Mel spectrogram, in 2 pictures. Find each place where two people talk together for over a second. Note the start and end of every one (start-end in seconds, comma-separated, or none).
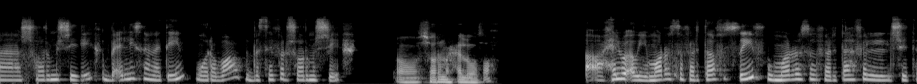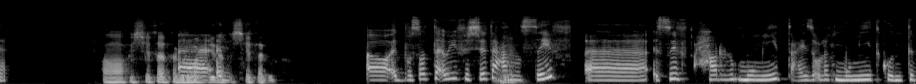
none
